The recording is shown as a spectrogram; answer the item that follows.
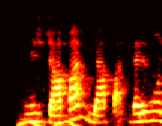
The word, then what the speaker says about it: Japan: No, I'm from Japan. Ja? Auf Deutsch sagt man Japan. Nicht Japan, Japan. There is no J. J is pronounced as Y in German.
